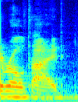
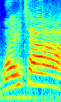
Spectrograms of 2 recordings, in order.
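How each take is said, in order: First: Soft, lower Roll Tide; muttered Roll Tide. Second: Loud, higher Roll Tide cheer. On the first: Host quietly says Roll Tide, softer and lower. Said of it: "I did say". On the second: Guest loudly cheers Roll Tide, louder and higher. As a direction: shout the Alabama chant. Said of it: "your little saying". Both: Retold or imitated.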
